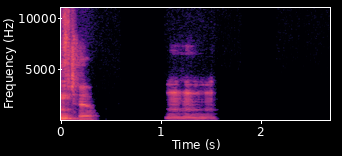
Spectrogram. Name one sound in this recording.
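A second young man speaks briefly over an online call.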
